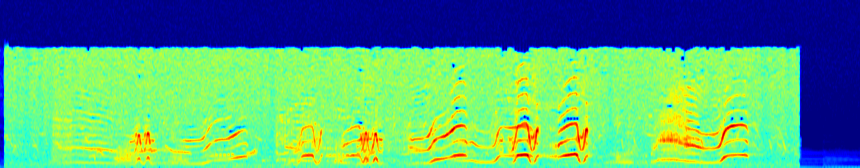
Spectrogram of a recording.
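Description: Northern Lapwing giving a run of wheezy, slurred 'pee-wit' calls, each rising and twisting in pitch, several in quick succession over about five seconds.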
